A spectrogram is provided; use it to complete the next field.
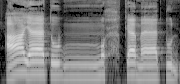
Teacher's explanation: تنوین کے بعد میم ہے، ادغام مع الغنہ ہوگا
